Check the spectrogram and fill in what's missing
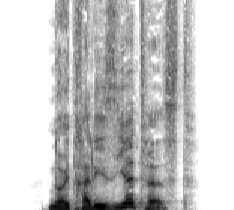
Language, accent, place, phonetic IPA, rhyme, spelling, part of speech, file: German, Germany, Berlin, [nɔɪ̯tʁaliˈziːɐ̯təst], -iːɐ̯təst, neutralisiertest, verb, De-neutralisiertest.ogg
- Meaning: inflection of neutralisieren: 1. second-person singular preterite 2. second-person singular subjunctive II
